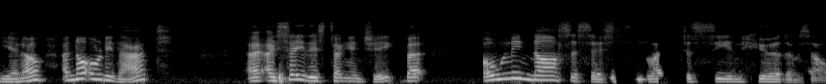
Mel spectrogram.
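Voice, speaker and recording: Speaking in a Welsh accent, a man talks at a fairly slow pace. His fairly high pitch moves in very wide swings. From Wales. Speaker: video production trainer. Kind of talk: casual interview.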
